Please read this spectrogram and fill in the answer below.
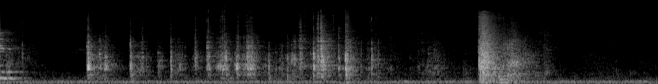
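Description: Clear plastic packaging tray being handled and pulled apart: a run of short crackles and clicks, then a louder rustling burst about five seconds in.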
